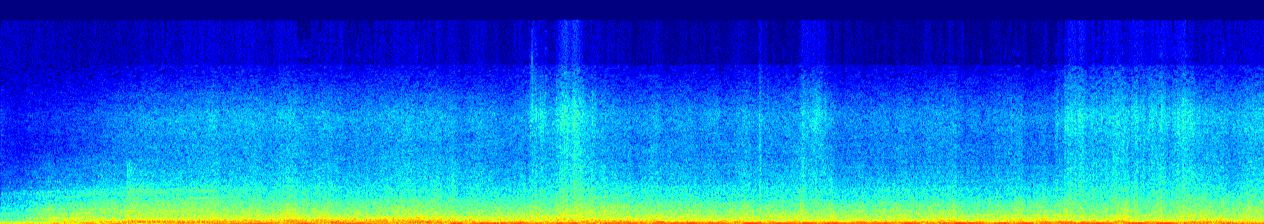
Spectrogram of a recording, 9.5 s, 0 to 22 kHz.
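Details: 2022 Mercury 25hp four-stroke outboard, 20-inch shaft, tiller, electric start, after impeller, plugs, oil and gear lube service, 85 psi on all three cylinders: steady even low drone, smooth firing beat, water splashing; healthy, running cleanly.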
